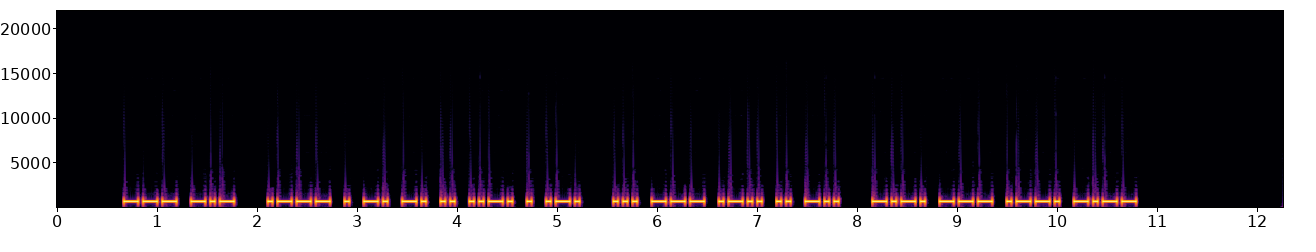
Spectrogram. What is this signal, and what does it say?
Morse code, heard as a keyed tone, about 25 wpm, 700 Hz. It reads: OK JENNIFER SOLID COPY
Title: Practice QSO - Exchange 3 - More Info - 25wpm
